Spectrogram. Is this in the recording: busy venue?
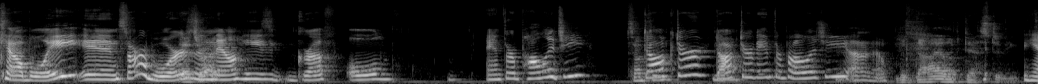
no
